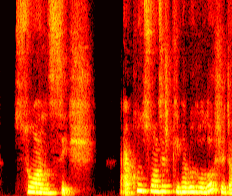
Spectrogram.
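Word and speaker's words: zwanzig: সোয়ানজিশ আমরা কিভাবে উচ্চারণ করবো, মানে সোয়ানজিশ 9 সেনের পরে যে শব্দটা আসে 20 কে ডয়েচে বলা হয় জার্মান গ্রামাটিকে সোয়ানসিশ।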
